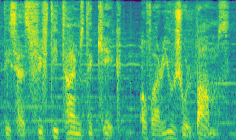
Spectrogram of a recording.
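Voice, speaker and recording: An actor playing a jovial, roguish rebel assassin in a video game, playful and theatrical. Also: male voice, lowish voice, normal speed, music in the background, close to an everyday voice. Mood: jovial, teasing. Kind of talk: dramatic video game acting.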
